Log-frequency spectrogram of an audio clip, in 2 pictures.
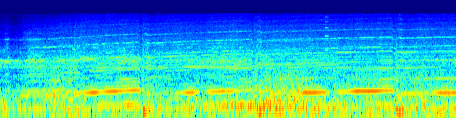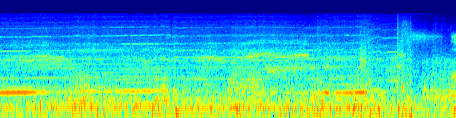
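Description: Race car engines in Gran Turismo Sport on the Dragon Trail Seaside circuit: a continuous loud, high-pitched drone that rises and falls as the cars accelerate and shift, with several engines layered together throughout.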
